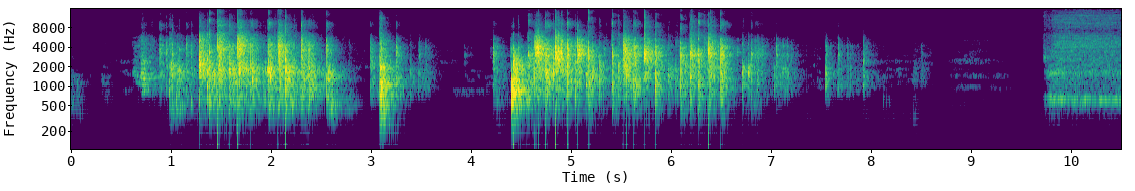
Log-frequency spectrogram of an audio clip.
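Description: An aerosol spray-paint can being shaken, its mixing ball rattling in two bouts of about two and a half seconds each, with short rattles after each. Near the end a steady spray hiss starts.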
